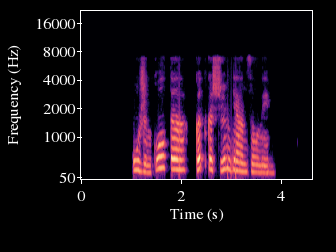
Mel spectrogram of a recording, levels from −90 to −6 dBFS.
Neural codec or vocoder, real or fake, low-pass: vocoder, 22.05 kHz, 80 mel bands, WaveNeXt; fake; 7.2 kHz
